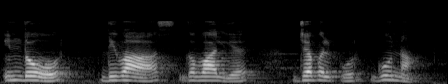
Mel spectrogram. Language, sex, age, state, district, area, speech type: Hindi, female, 60+, Madhya Pradesh, Ujjain, urban, spontaneous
